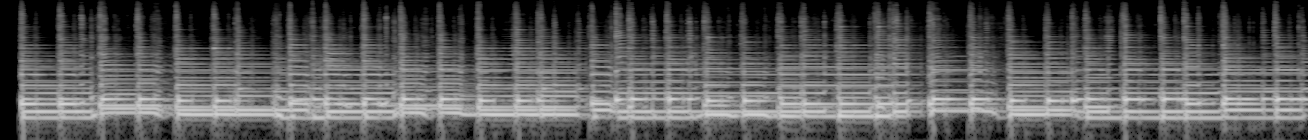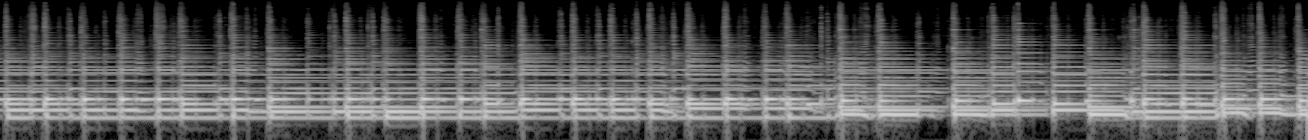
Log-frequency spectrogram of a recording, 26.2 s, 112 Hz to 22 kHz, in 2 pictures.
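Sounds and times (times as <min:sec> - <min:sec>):
ukulele solo: 0:00.2 - 0:26.1.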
